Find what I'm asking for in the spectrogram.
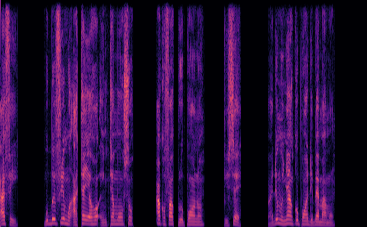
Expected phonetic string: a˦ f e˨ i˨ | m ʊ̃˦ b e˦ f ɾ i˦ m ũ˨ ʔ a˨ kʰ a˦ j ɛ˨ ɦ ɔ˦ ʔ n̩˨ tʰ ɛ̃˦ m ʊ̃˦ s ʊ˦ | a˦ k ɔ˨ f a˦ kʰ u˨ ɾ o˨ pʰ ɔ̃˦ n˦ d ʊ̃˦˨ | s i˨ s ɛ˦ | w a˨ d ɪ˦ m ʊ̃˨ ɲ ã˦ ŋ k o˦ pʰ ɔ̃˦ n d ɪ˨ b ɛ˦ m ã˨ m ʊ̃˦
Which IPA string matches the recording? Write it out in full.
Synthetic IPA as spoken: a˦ f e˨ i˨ | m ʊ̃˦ b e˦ f ɾ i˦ m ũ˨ ʔ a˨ tʰ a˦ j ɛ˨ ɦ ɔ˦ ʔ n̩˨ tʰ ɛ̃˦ m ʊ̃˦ s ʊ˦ | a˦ k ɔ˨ f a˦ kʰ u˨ ɾ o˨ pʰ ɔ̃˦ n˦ n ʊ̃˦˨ | f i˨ s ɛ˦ | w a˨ d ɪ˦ m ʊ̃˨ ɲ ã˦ ŋ k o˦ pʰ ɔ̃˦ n d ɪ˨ b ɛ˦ m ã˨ m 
